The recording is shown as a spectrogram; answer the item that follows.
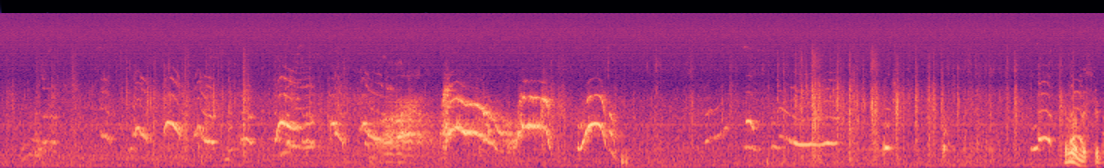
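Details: Several Basset Hound puppies whimper and whine in a quick run of rising and falling squeaky cries, with soft rustling and a voice in the background.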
